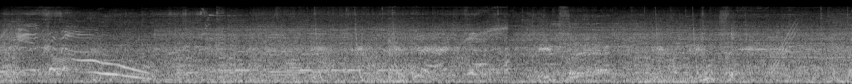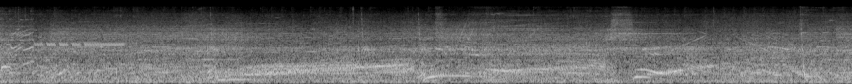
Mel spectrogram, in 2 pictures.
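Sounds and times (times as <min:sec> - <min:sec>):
slot machine noise: 0:00.0 - 0:17.0
electronic effect sounds: 0:01.5 - 0:17.0.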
